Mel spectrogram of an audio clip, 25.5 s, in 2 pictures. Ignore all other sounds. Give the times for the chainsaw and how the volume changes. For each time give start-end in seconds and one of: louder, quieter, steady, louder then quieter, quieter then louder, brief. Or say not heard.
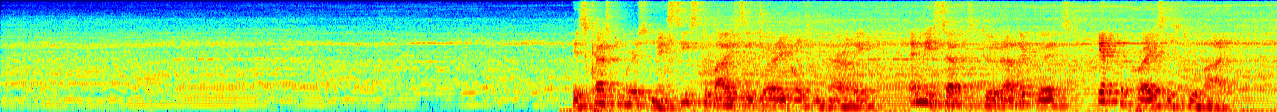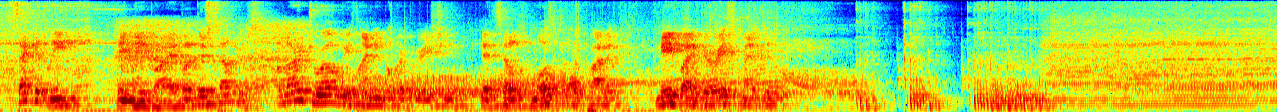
0.0-25.5 louder.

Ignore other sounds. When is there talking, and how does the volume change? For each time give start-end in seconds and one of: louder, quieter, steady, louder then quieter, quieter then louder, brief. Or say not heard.
5.7-20.6 steady.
